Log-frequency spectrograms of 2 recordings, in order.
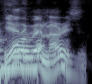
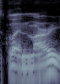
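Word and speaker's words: Glen Moray: M Glenn Murray or Glen Murr the way SP m o r a y the way it's spelled Glenn M and the way that's meant to be said which is stupid is Glenn Murray yes yes I like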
